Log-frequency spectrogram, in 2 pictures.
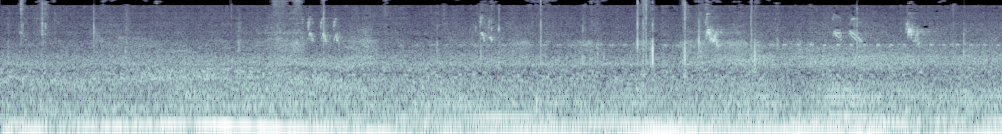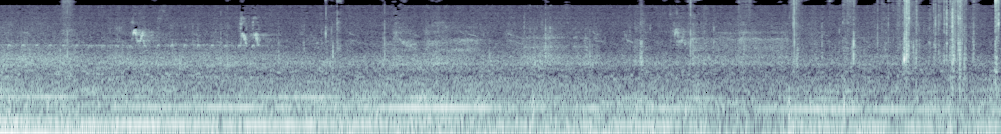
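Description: Outdoor street ambience dominated by the low rumble of road traffic. It is loudest in the first half and eases off later, when a steady engine hum remains.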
